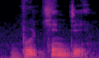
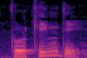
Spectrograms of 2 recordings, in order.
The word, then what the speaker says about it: Burkindi: So Burkina come from More, and you actually say Burkindi. Burkindi. Burkindi.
